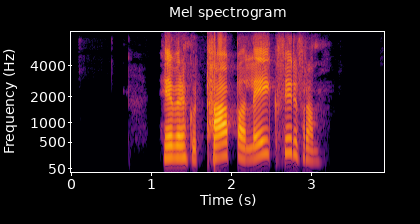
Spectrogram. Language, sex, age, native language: Icelandic, female, 30-39, Icelandic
